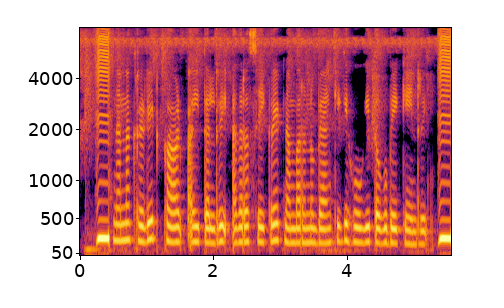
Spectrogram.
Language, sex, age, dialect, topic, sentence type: Kannada, female, 25-30, Central, banking, question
